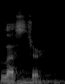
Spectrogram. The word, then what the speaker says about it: Leicester: Leicester, spelled Leicester, but it's Leicester, right?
